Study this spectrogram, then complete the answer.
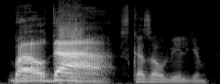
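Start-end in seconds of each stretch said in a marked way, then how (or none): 0.1-1.2 loud, high troll name-calling; shouted insult. A narrator's reading.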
